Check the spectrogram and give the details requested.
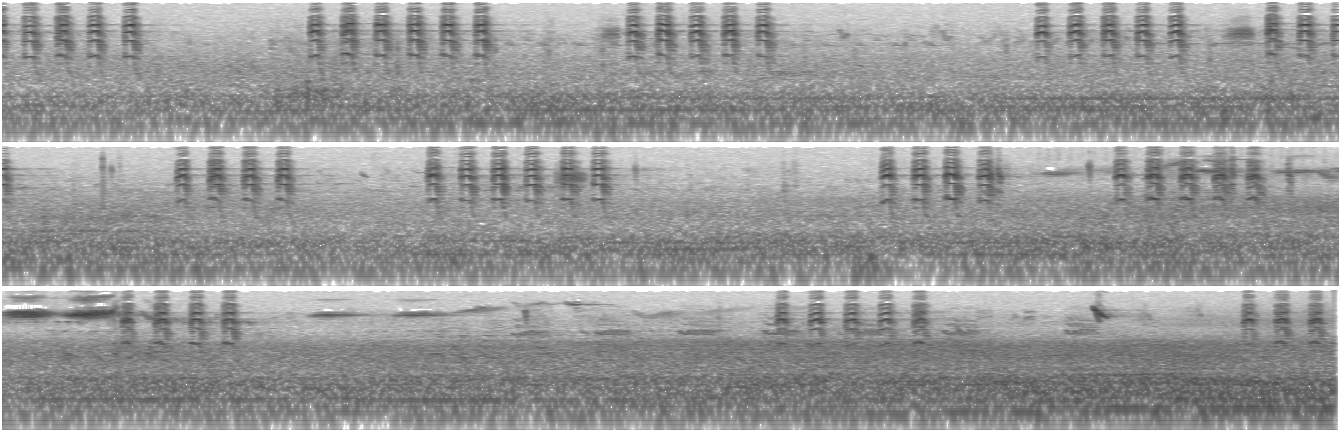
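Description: A bird calling loudly in repeated bursts of five or six quick, harsh notes, one burst every second or two: an alarm given by a bird guarding its nest. Around twenty seconds in, a few higher single chirps from another bird join in.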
